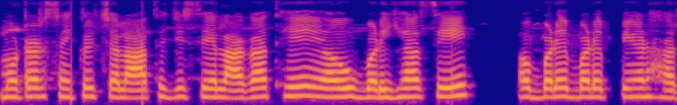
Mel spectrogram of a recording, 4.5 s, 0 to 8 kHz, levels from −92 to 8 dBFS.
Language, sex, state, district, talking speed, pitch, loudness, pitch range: Chhattisgarhi, female, Chhattisgarh, Sarguja, 170 wpm, 240 Hz, -14 LUFS, 235-250 Hz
